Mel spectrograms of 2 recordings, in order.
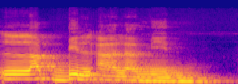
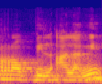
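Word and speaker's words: رَبِّ الْعَالَمِينَ: Alhamdulillahi labbil alamin. Ro jadi lam. Harusnya robbil alamin diubah jadi labbil alamin.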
